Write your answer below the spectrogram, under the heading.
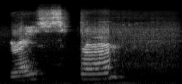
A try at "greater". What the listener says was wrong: Está diciendo una S aquí y no hay S. Es greater. Ok. Con T. Greater. Greater. Greater. Como la T.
